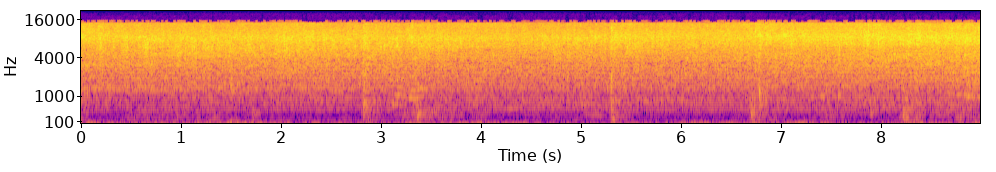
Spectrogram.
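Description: Crab pieces sizzle in hot frying masala for a village-style crab curry, a steady broadband fry hiss filling the whole stretch with a few soft clinks and stirring scrapes, no talk.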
